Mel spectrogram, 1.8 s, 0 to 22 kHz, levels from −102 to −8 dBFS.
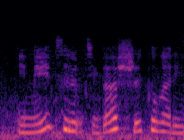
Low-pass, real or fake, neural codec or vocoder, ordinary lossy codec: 7.2 kHz; fake; codec, 16 kHz, 4 kbps, FunCodec, trained on Chinese and English, 50 frames a second; Opus, 24 kbps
